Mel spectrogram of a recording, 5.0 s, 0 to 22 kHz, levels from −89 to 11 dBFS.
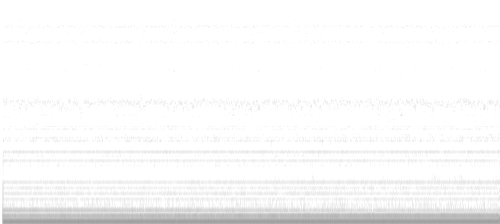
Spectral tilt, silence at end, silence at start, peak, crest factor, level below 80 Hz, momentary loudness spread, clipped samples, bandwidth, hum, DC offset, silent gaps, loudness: -5 dB/octave; 0 s; 0.05 s; -48 dBFS; 8 dB; -56 dBFS; 0 LU; under 0.1%; 16.5 kHz; none; under 0.1%; none; -59 LUFS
